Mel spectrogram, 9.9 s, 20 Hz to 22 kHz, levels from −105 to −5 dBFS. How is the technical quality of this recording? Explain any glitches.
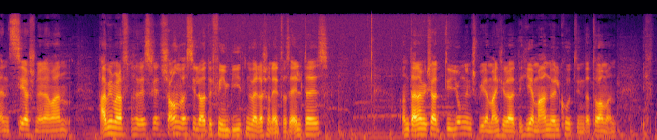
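One fault affects the quality. Digital radio blending to analogue occurs from 2.31 to 6.98 s: the receiver cross-fades over 241 ms to FM, bringing hiss about 30 dB down and a level shift of about 3 dB.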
